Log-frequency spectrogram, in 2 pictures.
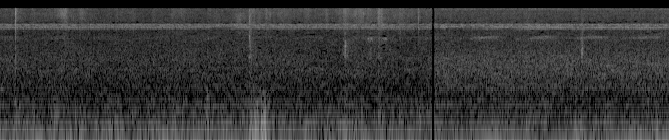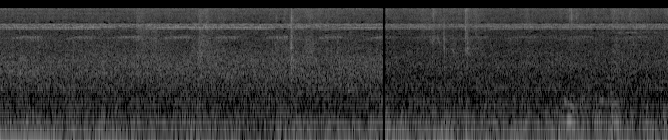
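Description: Bamboo stakes knock and creak softly as they are tied together.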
